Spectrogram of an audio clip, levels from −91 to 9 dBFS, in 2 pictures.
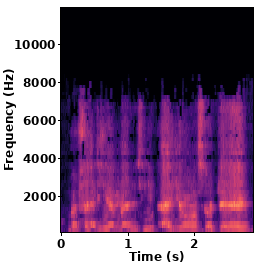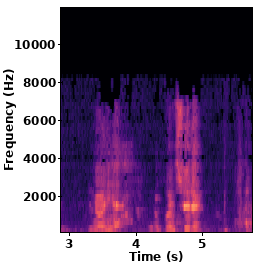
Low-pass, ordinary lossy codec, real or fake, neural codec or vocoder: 10.8 kHz; MP3, 32 kbps; fake; codec, 44.1 kHz, 7.8 kbps, Pupu-Codec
